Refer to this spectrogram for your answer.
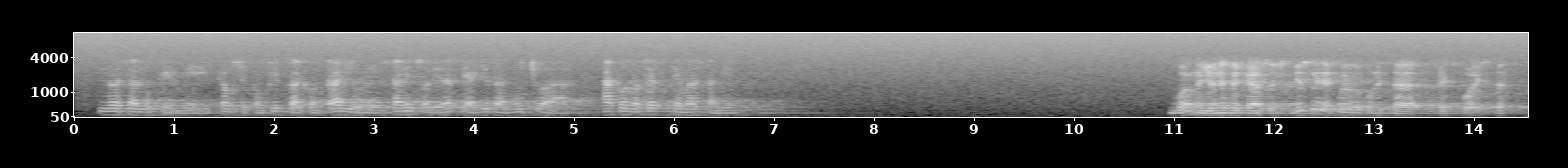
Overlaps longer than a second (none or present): none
